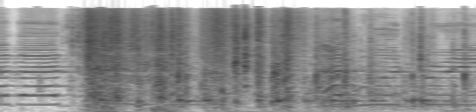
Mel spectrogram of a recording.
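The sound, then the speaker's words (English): A wooden shelf breaks with a loud, sustained splintering crash and clatter lasting a couple of seconds, over a faint steady tonal hum. “I broke a shelf.”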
